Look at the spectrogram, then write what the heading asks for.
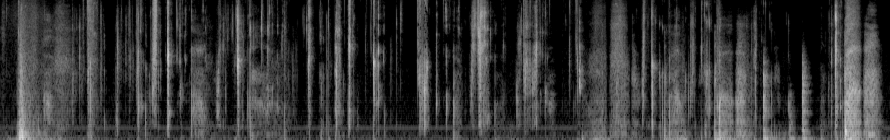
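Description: Crunchy chewing and biting of food, many irregular moist crunches and mouth sounds that come in bursts with short pauses, close and fairly clear with no talking.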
